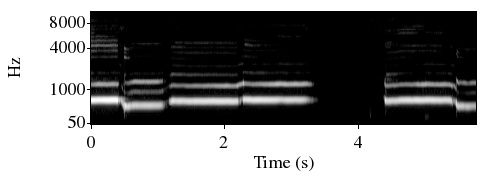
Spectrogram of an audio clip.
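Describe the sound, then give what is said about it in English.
A voice hums a harmonica-like melody in long, sustained reedy notes that step down and back up, pausing about a second before resuming the tune. No words, just the held tones. “Like it starts off with the harmonica going.”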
